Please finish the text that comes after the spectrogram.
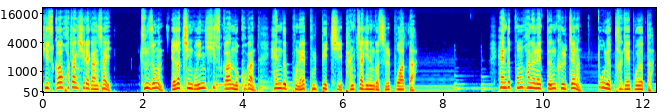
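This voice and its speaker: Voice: mid-range voice, animated, normal speed, a little mellow. A storyteller reading a dramatic science-fiction tale in a scripted narrating style. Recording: music under the voice. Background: background music.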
